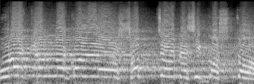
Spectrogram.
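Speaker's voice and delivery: impassioned, high, slow, wailing preacher-style shout.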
